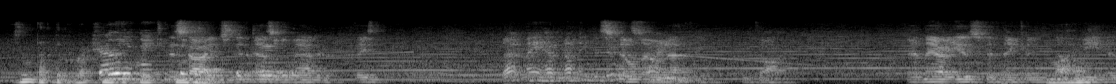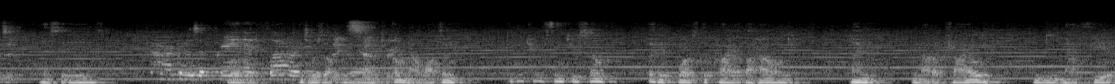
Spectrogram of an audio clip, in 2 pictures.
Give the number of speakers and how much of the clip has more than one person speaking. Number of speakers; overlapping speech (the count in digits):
4, about 26%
